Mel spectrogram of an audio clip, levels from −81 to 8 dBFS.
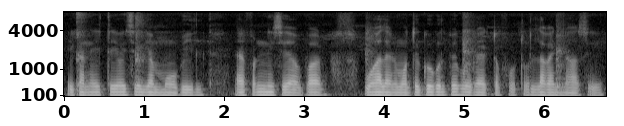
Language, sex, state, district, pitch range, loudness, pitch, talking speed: Bengali, male, Tripura, Unakoti, 95-105 Hz, -21 LUFS, 100 Hz, 150 wpm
